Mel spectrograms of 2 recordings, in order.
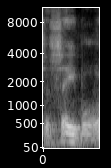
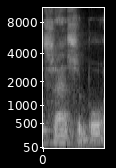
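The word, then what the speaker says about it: Sasebo: So we went to this I I pronounce this a sable other people call it sassable s a s ebo bo and we went in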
